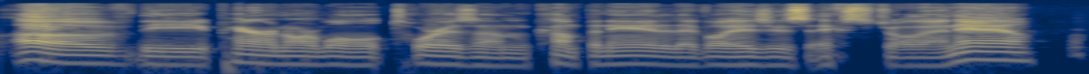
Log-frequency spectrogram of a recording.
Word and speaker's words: Les Voyages Extraordinaires: the paranormal tourism company, Les Voyages Extraordinaires. And you can say it properly, since I'm not. No, but I love the way you say it. Les Voyages Extraordinaires. Les Voyages Extraordinaires.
